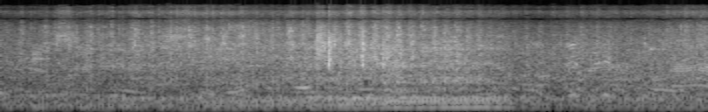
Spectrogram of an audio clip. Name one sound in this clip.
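A motorcycle engine rumbles as it rides past.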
